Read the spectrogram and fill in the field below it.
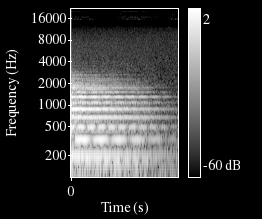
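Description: Great bell of Big Ben, the 13.5-ton bell of the Westminster clock tower, struck once and left ringing, its deep, rich hum and overtones slowly fading away with no voices over it.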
